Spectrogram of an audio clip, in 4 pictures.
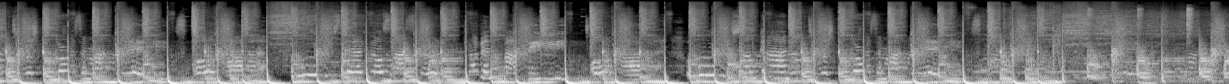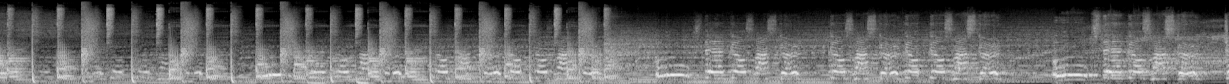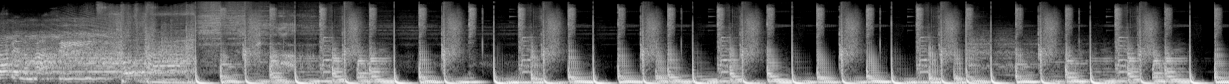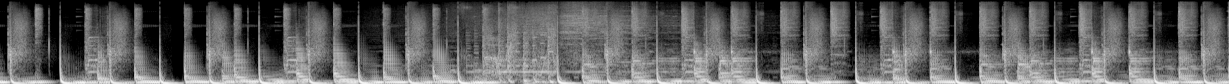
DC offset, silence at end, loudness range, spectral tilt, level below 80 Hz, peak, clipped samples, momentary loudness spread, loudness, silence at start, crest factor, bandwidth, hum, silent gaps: under 0.1%; 0 s; 2 LU; -5 dB/octave; -14 dBFS; 0 dBFS; under 0.1%; 3 LU; -10 LUFS; 0 s; 8 dB; over 20 kHz; none; none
